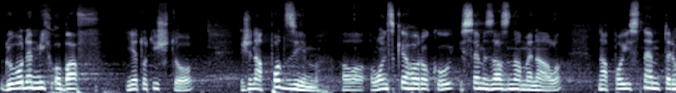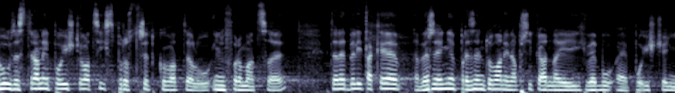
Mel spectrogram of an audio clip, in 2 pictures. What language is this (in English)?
Czech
